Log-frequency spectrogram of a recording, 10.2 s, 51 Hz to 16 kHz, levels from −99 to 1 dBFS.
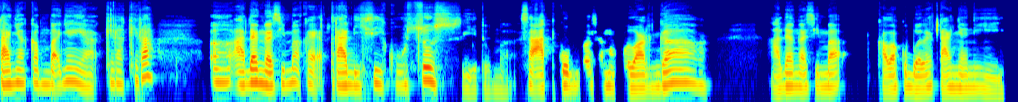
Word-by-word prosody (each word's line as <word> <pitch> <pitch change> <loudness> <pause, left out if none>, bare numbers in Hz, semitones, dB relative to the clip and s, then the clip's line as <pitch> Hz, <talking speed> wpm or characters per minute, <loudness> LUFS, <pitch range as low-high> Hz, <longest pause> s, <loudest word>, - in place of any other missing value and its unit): tanya 150 +3 +4
ke - - -1
Mbaknya 150 +3 -1
ya, 125 - -4 0.2
kira-kira, 155 +8 0 0.6
eee, 165 0 -1
ada 140 +3 +5
enggak 140 -4 +5
sih, 155 - -5
Mbak, 170 - -3
kayak - - 0
tradisi 135 +3 +2
khusus 155 +4 +2 0.3
gitu, 105 - -15
Mbak, 100 -1 -19
saat 120 +1 +6
kumpul 130 -1 -1
sama 130 -2 -7
keluarga, 120 +3 +3 1.1
ada 110 +5 0
enggak 125 -2 -2
sih 125 - -8
Mbak? 125 0 0 0.4
Kalau 110 +1 +2
aku 130 - -7
boleh 115 +3 0
tanya 120 +1 -1
nih. 105 -5 -11
130 Hz, 165 wpm, -28 LUFS, 120-150 Hz, 1.1 s, saat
